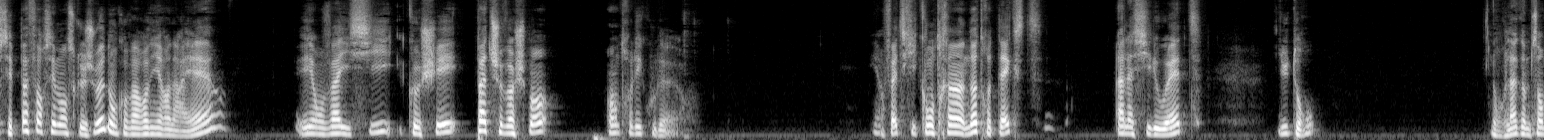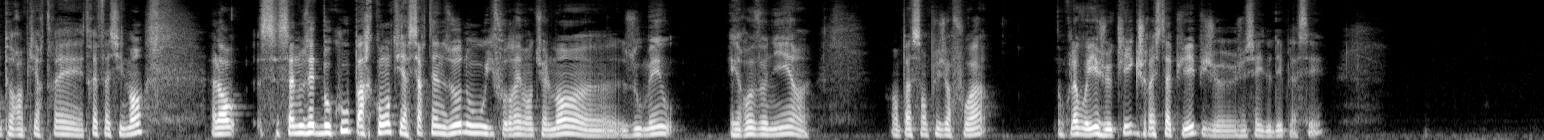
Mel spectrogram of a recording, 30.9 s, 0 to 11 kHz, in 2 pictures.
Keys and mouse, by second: 1.8 click, 6.9 click, 7.2-20.8 drag, 20.9 middle click, 21.8-25.3 drag, 25.4 click, 26.5-30.8 drag.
